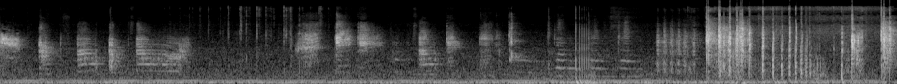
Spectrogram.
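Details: Very talkative pet budgerigar chattering while playing indoors, distracted by the camera. Soft scattered clicks and short warbles give way to a dense burst of rapid, buzzy, high chatter near the end, over a steady low electrical hum.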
